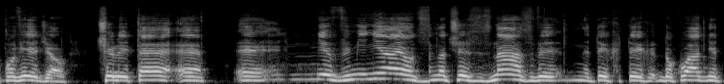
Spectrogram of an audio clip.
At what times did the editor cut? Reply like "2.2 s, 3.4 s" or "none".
3.2 s, 4.3 s, 6.0 s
